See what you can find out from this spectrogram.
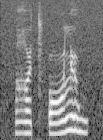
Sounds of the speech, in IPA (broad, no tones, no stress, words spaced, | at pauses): ʁɘt͡sʼɔlɘw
